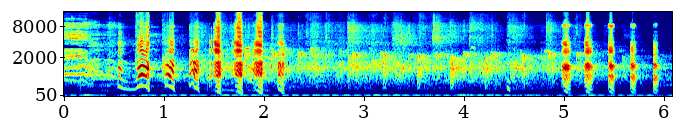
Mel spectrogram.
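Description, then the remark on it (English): Scattered hand claps from a church audience during a sermon: a quick burst of about eight sharp claps, a lull with faint murmuring, then a few more claps near the end. “Is that the only clap I can?”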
